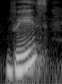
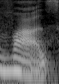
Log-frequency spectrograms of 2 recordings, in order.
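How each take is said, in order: First: It is said with an American accent, 'vayz'. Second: It is said with a British accent, 'vahz'.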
